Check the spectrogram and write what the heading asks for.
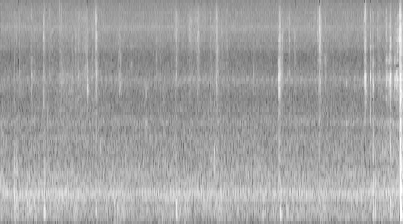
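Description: Faint scattered clicks and taps as a small ink pad is handled and dabbed onto paper, with a sharper click near the end, over a faint steady hum.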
